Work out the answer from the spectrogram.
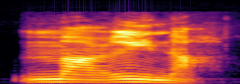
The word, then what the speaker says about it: Marina: Eh, las palabras que aquí tenemos, la primera hasta acá es marina. Marina. Eh, que se nos sonaría como eh es una A del español, eregular y larga y es va al final.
